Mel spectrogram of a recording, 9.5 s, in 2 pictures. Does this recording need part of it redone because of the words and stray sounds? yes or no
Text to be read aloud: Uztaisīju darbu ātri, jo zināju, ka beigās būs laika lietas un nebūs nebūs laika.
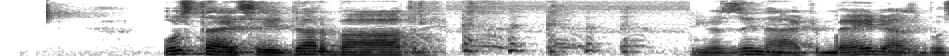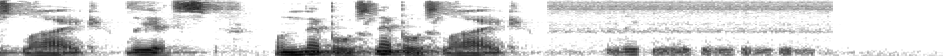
yes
